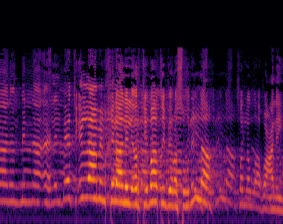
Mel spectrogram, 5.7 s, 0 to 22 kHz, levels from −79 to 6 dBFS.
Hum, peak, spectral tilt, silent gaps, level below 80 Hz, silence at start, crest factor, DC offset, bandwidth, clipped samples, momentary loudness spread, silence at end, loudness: none; 0 dBFS; -2.5 dB/octave; none; -58 dBFS; 0 s; 18 dB; under 0.1%; 10 kHz; under 0.1%; 16 LU; 0 s; -18 LUFS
